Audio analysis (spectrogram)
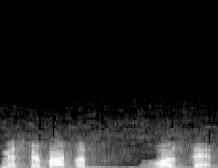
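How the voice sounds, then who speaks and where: An old, muffled radio recording with clear music features a male true-crime narrator. His mid-pitched voice moves widely up and down as he hosts with formal, dry theatricality. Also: big pitch swings, slow pace. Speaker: narrator and host.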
